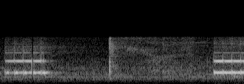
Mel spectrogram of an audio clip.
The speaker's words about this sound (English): I am getting another call.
